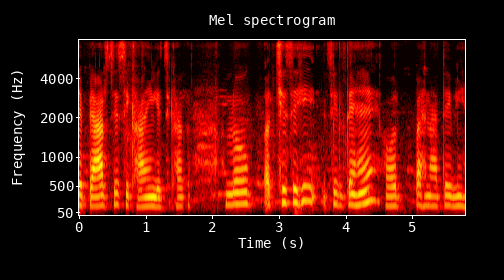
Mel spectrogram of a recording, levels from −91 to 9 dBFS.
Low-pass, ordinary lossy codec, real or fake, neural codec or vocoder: none; none; real; none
